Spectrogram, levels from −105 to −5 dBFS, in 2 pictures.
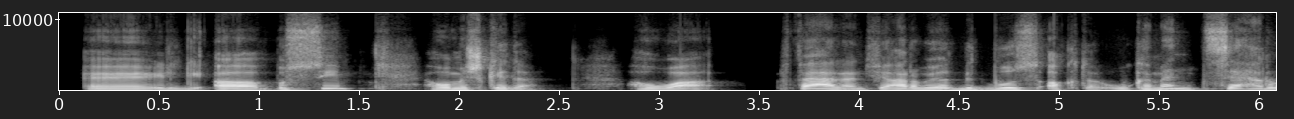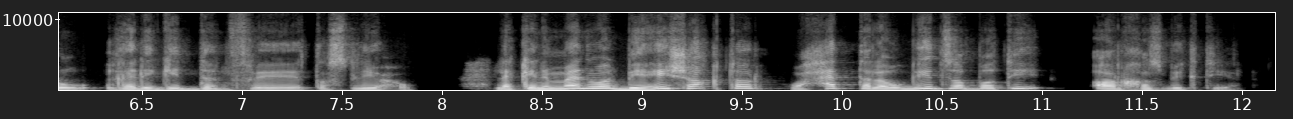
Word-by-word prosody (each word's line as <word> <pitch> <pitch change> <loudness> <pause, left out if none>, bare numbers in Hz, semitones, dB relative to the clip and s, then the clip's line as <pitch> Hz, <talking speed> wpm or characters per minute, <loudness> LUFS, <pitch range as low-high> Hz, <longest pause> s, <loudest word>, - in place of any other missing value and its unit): آآ، 125 -1 0
الج 125 +1 -6
آه، 145 -2 +8
بُصّي، 175 +9 -3 0.4
هو 150 0 +3
مش 155 0 +2
كده، 125 - -3 0.4
هو 140 -2 +2 0.3
فعلًا 195 - +4
فيه 180 +8 -2
عربيات 185 +1 +4
بتبوظ 170 +1 0
أكتر، 155 - -2
وكمان 175 +8 -1
سعره 195 -1 0
غالي 175 +3 0
جدًا 165 -5 -2
في 120 -2 -6
تصليحُه، 130 +2 -8 0.4
لكن 180 +7 +1
الmanual 255 +2 +5
بيعيش 235 +11 +3
أكتر 275 -2 -4
وحتى 260 -4 -3
لو 190 -1 +1
جيتِ 240 +5 +1
تضبطيه 230 +6 -2 0.3
أرخص 165 -5 0
بكتير. 125 -2 -12
175 Hz, 145 wpm, -24 LUFS, 140-205 Hz, 0.4 s, آه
